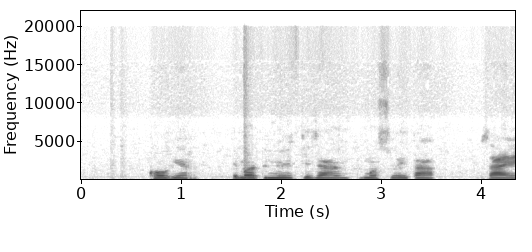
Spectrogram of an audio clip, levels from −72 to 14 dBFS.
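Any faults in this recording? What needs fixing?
Across the whole clip, the background pumps: it sinks in the gaps and swells back up under the speech. These are noise suppressor artifacts. The suppressor decides frame by frame which frequency bands hold steady noise and pulls them down by about 16 dB. The room noise it is working on, sitting about 17 dB below the speech, is part of the recording itself. Because the gain changes between frames and bands, what remains of that noise rises and falls with the speech instead of staying as a steady bed. Fix by easing the suppression depth and smoothing the gain over time, or by reducing room noise at the source so less suppression is needed.

From 2.98 to 3.10 s, the speech briefly goes faint and swallowed, as if that fragment had been pulled back into the background. This is speech cut by the noise suppressor. For roughly a tenth of a second it mistook low-level speech energy for noise and turned it down along with the background, by about 9 dB at the deepest point. 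Fix by raising the suppressor's speech-protection threshold or lowering its aggressiveness so quiet speech isn't classified as noise.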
